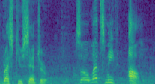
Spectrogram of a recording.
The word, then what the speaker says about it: Ah: Did I just say Ah? Yeah, that's how they spell his name, A-H. Now, I've never met a cat or a dog named Ah, but it's pronounced like a sarcastic scream.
